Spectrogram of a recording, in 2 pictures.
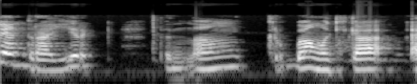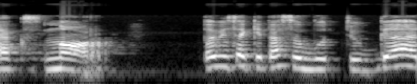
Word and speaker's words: XNOR: Jadi kita bacanya dari SNOR, XNOR, bukan SOR B gitu.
